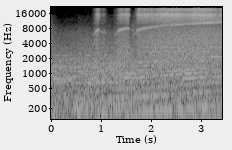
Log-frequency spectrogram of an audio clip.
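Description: A Subaru 22B race car in Gran Turismo 7 roars steadily at high speed near 170 mph, with a loud sustained engine drone and a high whine rising as it heads into heavy braking.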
